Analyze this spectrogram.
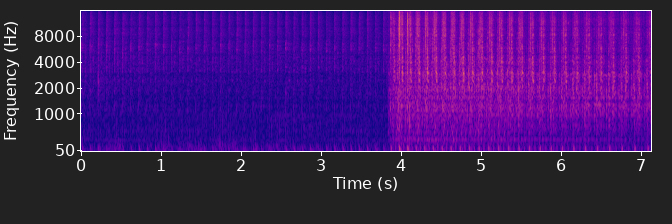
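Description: An engine running with an even, rapid beat, fairly quiet at first, then much louder from about four seconds in.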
